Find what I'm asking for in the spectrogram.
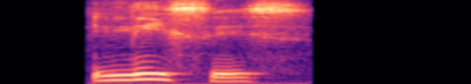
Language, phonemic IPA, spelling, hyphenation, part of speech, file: Greek, /ˈli.sis/, λύσεις, λύ‧σεις, noun / verb, El-λύσεις.ogg
- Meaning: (noun) nominative/accusative/vocative plural of λύση (lýsi); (verb) second-person singular dependent active of λύνω (lýno)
